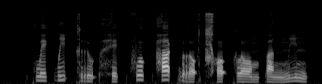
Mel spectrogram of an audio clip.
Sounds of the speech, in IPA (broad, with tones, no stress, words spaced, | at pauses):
kwe˦˥k̚ wi˥˩ʔkru˨˩ʔ he˨˩k̚ fo˥˩k̚ha˥˩k̚ rɔ˨˩ʔt͡ɕʰɔ˨˩ʔklɔː˨˩mpa˨˩n mi˥˩n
